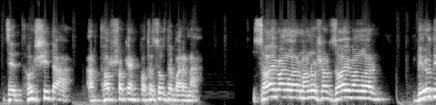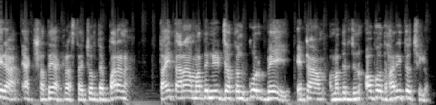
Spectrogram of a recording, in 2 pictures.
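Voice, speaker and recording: A man's voice: high voice, brisk, soft background music. A man giving an impassioned political talk, rhetorical and emphatic, repeating his points. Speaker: political commentator.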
